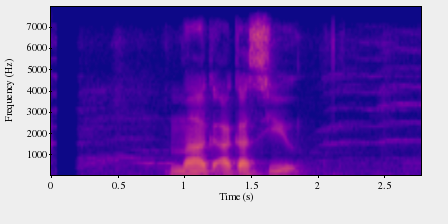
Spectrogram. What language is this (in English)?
Nepali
